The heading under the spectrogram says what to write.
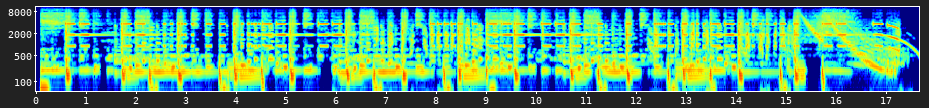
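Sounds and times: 
mono electronic Nokia ringtone: 0.3 - 17.6.

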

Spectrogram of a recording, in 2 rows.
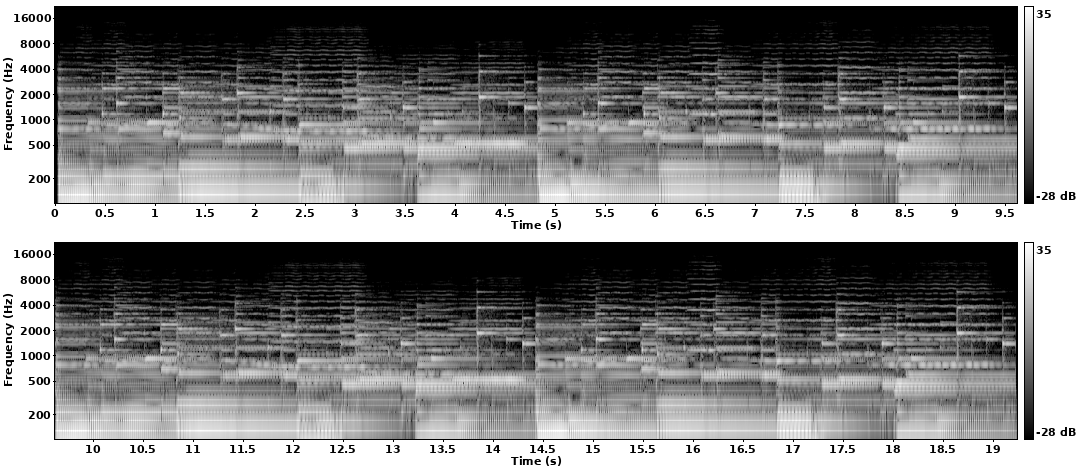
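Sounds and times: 
hip hop violin ringtone: 0.0 - 19.2.

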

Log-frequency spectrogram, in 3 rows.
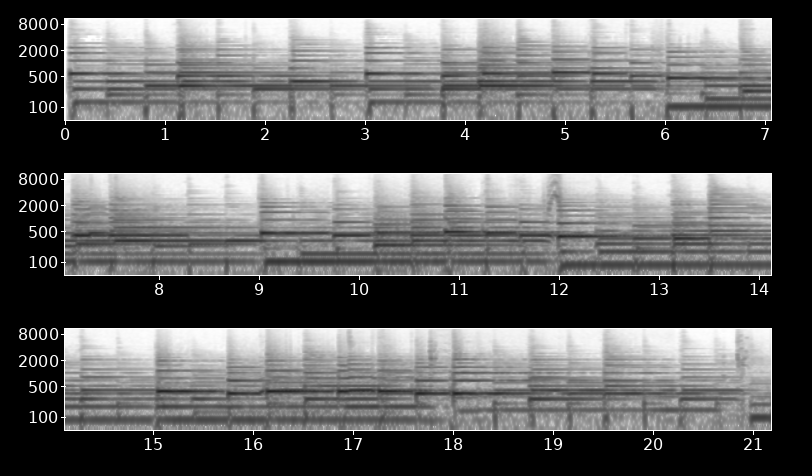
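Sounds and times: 
light guitar: 0.0 - 21.1.

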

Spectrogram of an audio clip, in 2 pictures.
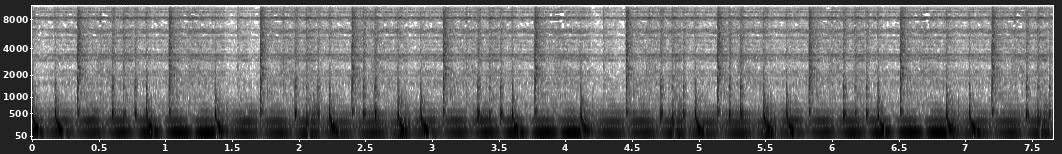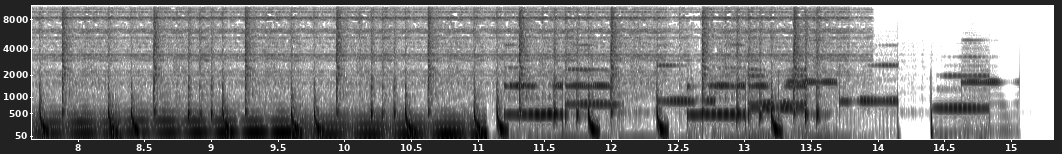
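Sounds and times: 
British techno music: 0.0 - 14.2.

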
